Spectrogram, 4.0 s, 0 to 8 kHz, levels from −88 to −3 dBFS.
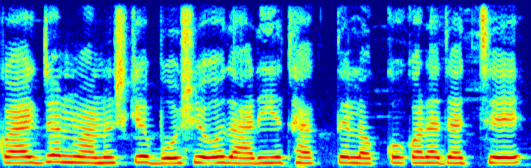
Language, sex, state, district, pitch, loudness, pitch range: Bengali, female, West Bengal, Alipurduar, 265 Hz, -13 LUFS, 260-275 Hz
